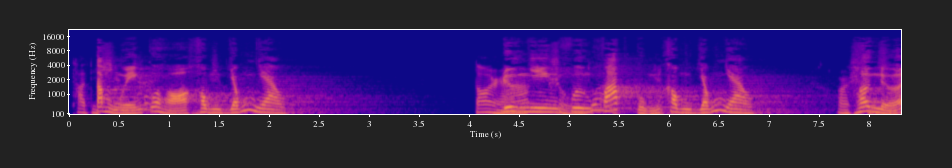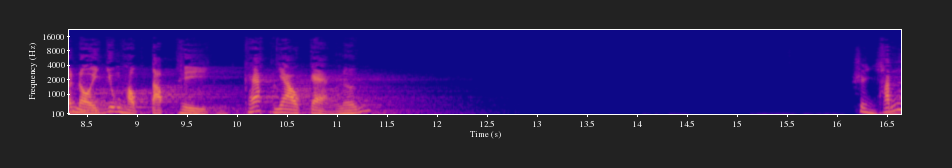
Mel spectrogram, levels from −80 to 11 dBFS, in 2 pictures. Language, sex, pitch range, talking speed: Vietnamese, male, 130-180 Hz, 95 wpm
